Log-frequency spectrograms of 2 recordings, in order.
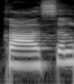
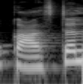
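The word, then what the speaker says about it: castle: तो कासल को कास्टल ना पढ़ें, ऑफन को ऑफ्टन ना पढ़ें, लिसन को लिस्टन ना पढ़ें। तो ये आप ध्यान रखें, इन तीनों स्पेलिंग्स में T साइलेंट है।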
